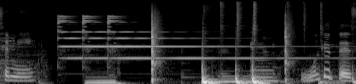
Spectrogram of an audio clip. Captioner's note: bell dings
